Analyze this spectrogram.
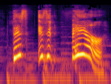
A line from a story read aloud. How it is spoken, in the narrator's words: Levi exclaimed as he ran through the front door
